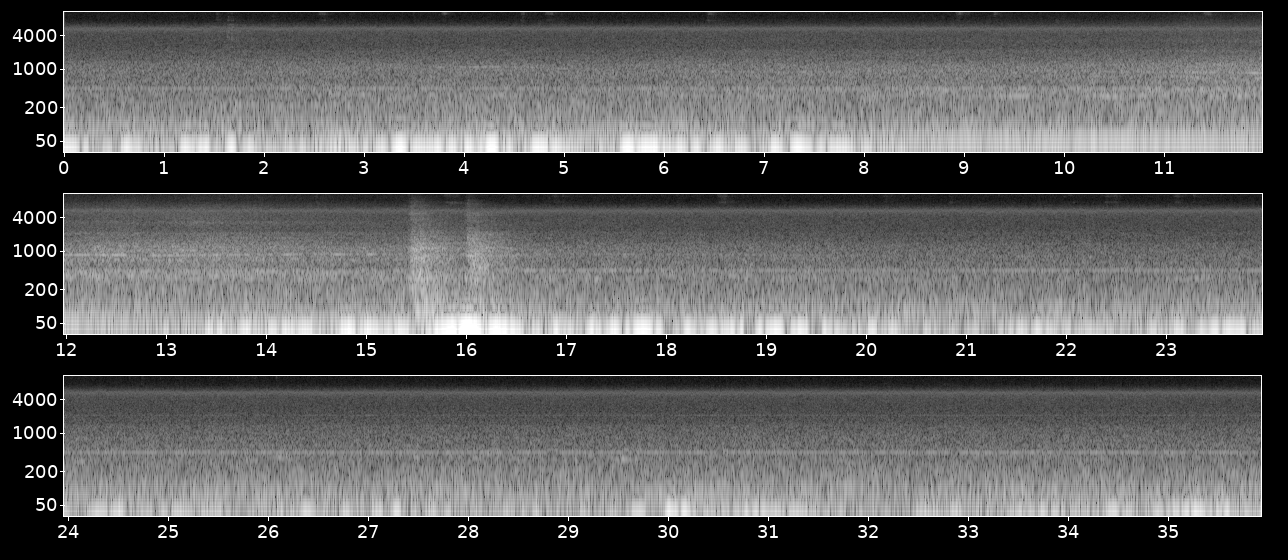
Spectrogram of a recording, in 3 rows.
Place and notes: "Round midnight first day of students college closing in the time of COVID19" Soundscape
Chapter CXXII of Ascolto il tuo cuore, città. I listen to your heart, city
Sunday, August 2nd 2020, four months and twenty-two days after the first soundwalk (March 10th) during the night of closure by the law of all the public places due to the epidemic of COVID19.
Start at 00:55 a.m. end at 01:29 a.m. duration of recording 33’47”
The students college (Collegio Universitario Renato Einaudi) closed the day before for summer vacation.
About 30 minutes of this recording are recorded on video too (file name )
Go to previous similar situation, Chapter CXXI, last day of college opening
Piemonte, Italia, 2 August 2020, ~01:00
